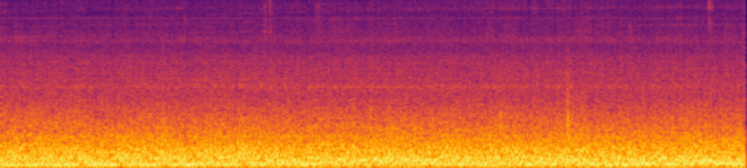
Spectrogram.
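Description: Airliner cabin noise on approach to landing: the engines and the rushing air outside make a loud, steady, deep noise with no breaks.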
